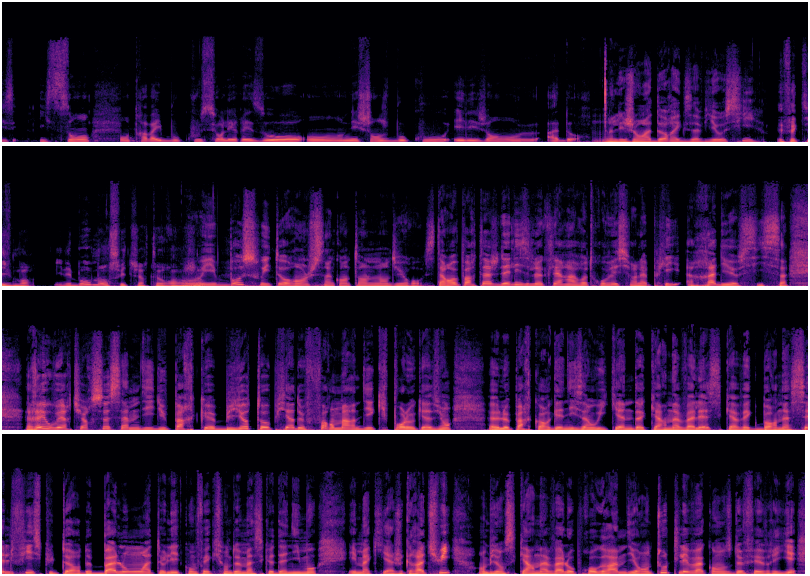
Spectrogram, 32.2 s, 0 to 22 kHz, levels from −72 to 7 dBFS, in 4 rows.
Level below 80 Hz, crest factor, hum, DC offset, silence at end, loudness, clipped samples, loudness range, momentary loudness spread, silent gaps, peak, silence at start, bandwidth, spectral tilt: -44 dBFS; 20 dB; none; under 0.1%; 0 s; -22 LUFS; under 0.1%; 6 LU; 10 LU; none; -2 dBFS; 0 s; 17 kHz; -4.5 dB/octave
